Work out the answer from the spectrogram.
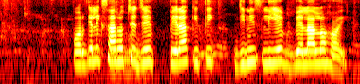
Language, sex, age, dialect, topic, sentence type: Bengali, male, 18-24, Jharkhandi, agriculture, statement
